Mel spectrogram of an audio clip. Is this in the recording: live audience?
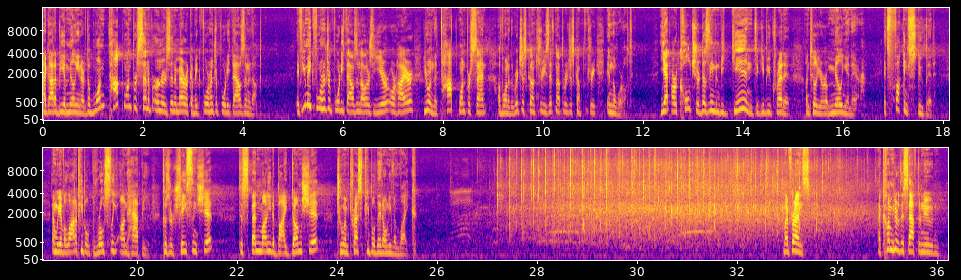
yes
